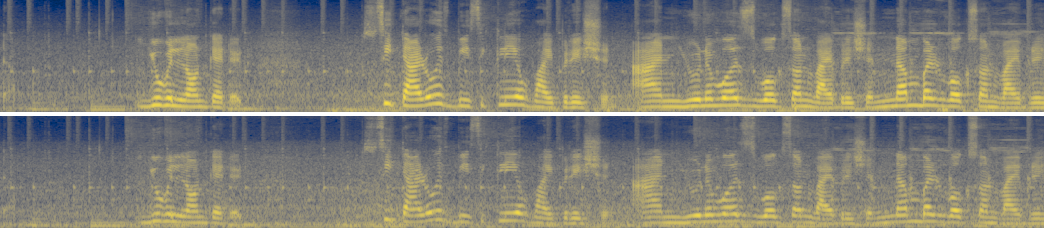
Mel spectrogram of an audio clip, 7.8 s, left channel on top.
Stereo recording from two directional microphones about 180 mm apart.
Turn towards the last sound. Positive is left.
turn(degrees=30)  # may be behind; listen again after turning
